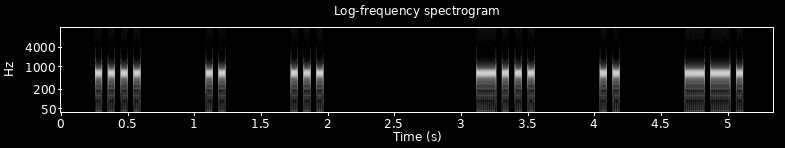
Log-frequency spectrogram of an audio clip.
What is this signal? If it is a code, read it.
Morse code, heard as a keyed tone, about 25 wpm, spaced as for 13 wpm, 630 Hz. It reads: HIS BIG
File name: pangram-fs-13-cs-25-explorer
